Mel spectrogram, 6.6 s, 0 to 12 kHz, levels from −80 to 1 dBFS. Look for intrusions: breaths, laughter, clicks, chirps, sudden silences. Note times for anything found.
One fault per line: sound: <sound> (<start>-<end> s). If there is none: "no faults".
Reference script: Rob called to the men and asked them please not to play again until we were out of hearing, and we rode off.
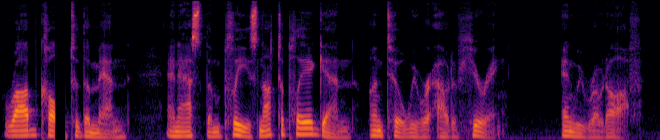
sound: dropout (0.5-0.7 s)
